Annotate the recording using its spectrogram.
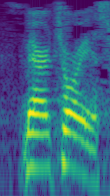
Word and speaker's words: meritorious: It's materius, however you pronounce it, merit-based. Pronounce it for me. Meritorious, right. I got it right in the 8:30 service.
